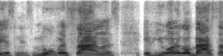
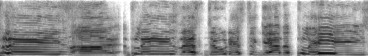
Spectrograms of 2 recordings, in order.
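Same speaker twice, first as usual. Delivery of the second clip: high, drawn-out, pleading, ugly-crying sobs; 8 semitones higher than usual. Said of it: "Y'all know she do the ugly cry".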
